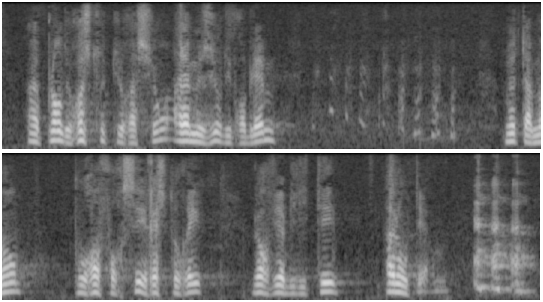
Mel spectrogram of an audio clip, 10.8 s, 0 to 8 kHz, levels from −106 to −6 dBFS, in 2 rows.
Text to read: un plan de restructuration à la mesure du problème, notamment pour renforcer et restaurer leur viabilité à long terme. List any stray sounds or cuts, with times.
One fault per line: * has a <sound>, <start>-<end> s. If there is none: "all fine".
* has a laugh, 3.1-4.6 s
* has a laugh, 10.1-10.8 s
